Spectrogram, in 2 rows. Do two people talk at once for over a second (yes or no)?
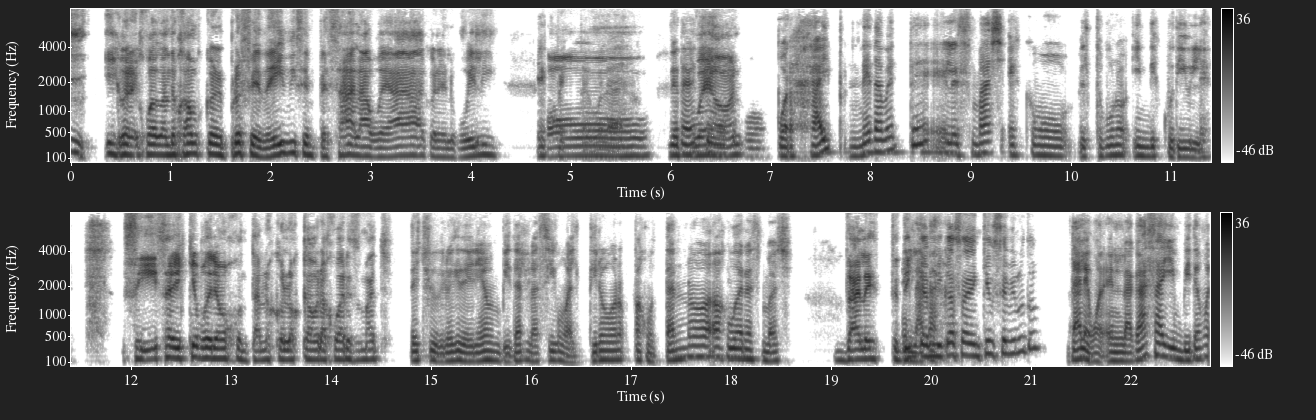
yes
